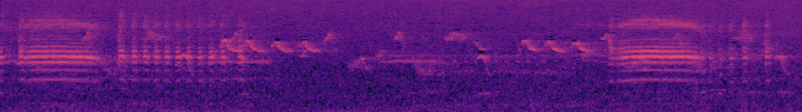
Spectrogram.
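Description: Wild birds calling: a long drawn-out call comes at the start and again about six seconds in, the first trailing into a quick run of clipped notes. Short chirping notes fall in between.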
